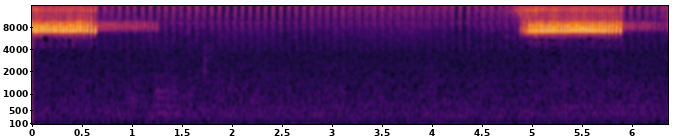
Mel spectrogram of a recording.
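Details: At Seewiesen, Germany, 11 July 2023, a Littoral Dark Bush-cricket gives a shrill, high-pitched rasping burst, then roughly four seconds of fast, quiet ticks before a second buzzy burst about a second long.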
